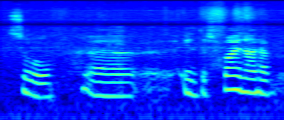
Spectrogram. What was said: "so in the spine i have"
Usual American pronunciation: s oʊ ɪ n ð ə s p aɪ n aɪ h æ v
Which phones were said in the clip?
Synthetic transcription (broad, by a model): s oʊ ɪ n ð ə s f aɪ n aɪ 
